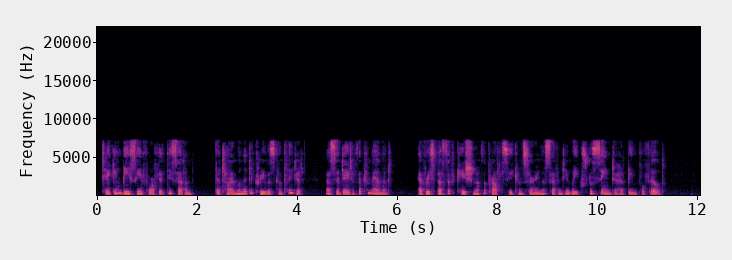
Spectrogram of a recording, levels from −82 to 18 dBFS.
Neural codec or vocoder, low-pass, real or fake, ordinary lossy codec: codec, 44.1 kHz, 7.8 kbps, Pupu-Codec; 7.2 kHz; fake; MP3, 48 kbps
